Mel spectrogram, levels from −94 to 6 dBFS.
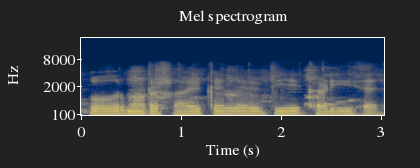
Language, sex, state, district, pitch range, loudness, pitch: Hindi, male, Rajasthan, Jaipur, 115-125 Hz, -17 LUFS, 120 Hz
